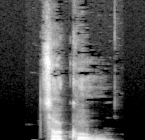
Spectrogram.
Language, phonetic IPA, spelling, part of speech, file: Polish, [ˈt͡sɔkuw], cokół, noun, Pl-cokół.ogg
